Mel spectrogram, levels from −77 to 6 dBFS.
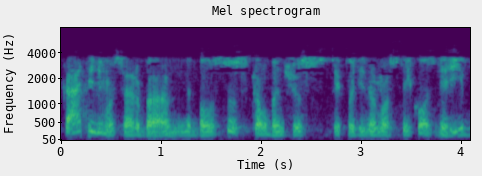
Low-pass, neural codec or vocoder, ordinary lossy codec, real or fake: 7.2 kHz; vocoder, 22.05 kHz, 80 mel bands, HiFi-GAN; MP3, 24 kbps; fake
